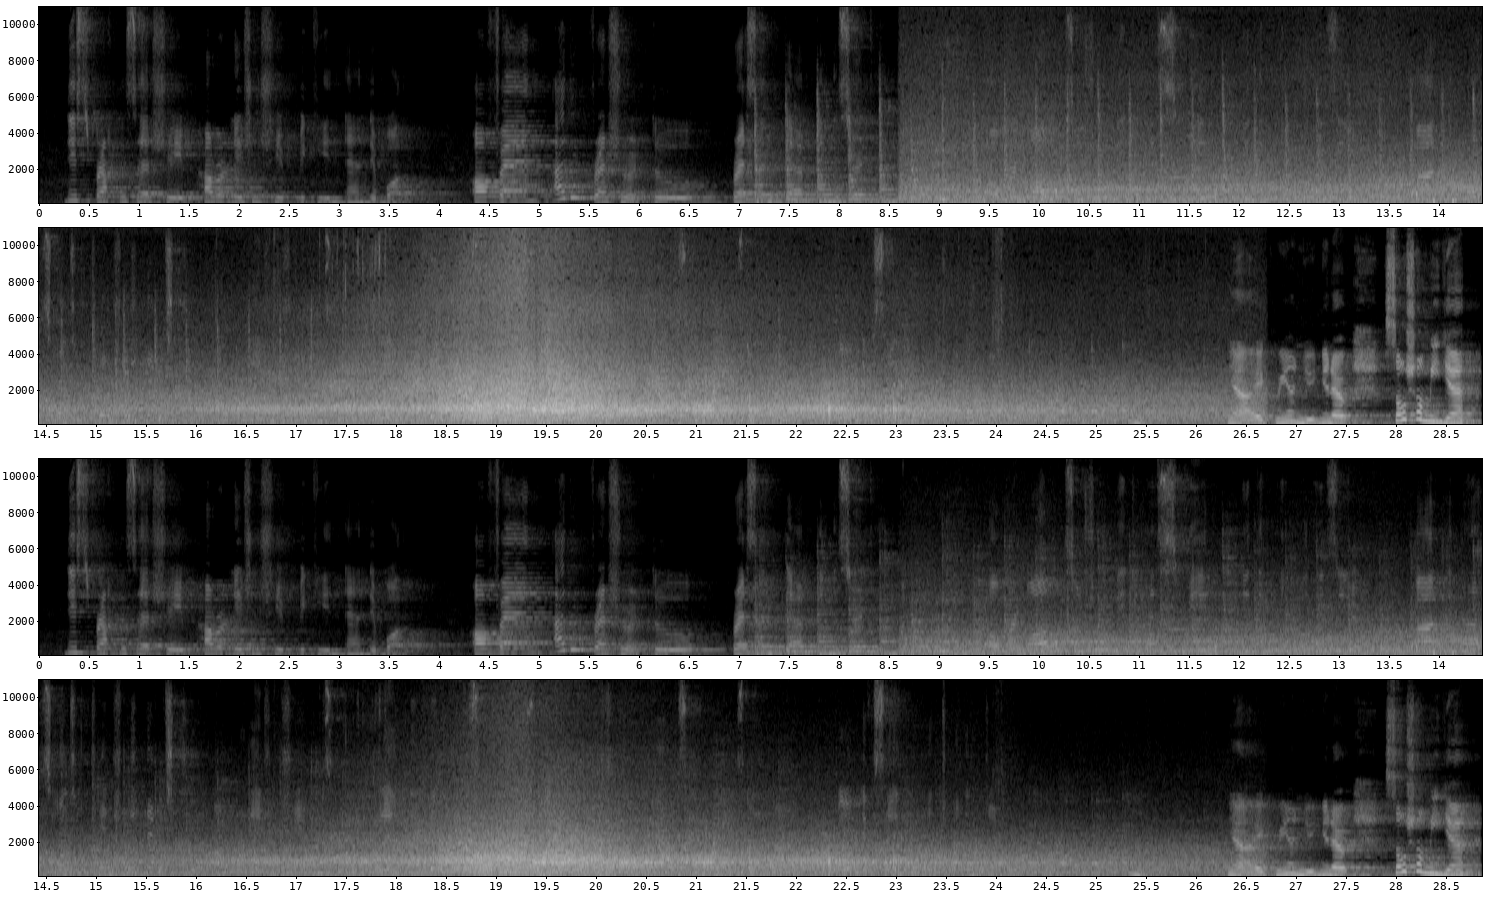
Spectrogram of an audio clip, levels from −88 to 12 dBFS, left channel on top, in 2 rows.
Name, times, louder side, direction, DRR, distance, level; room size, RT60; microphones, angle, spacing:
voice 1, 0.3-3.7 4.3-6.6 6.9-8.9 9.5-11.8 12.0-13.3 13.8-17.4 17.8-22.1 22.4-24.2, equal, 5° left, 3 dB, 1.3 m, -44 dB
sound 1, 7.0-25.3, left 1 dB, 90° left, 3.0 m, -41 dB
sound 2, 8.6-26.7, left 6 dB, 60° left, 0.6 m, -26 dB
voice 2, 26.3-28.7, left 3 dB, 35° left, 11 dB, 0.9 m, -28 dB
22.5 x 16.0 x 9.9 m, 2.1 s
head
